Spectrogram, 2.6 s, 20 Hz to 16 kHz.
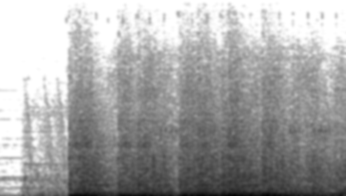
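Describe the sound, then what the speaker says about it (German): Loud, dense in-game explosions from Ghost 1.0 erupt after a brief quieter moment and keep rumbling with heavy low booms and crackling debris for the rest of the stretch. "also Explosionen"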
